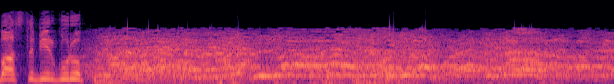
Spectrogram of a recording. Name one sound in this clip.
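A crowd of men shout and argue in a tense scuffle.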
